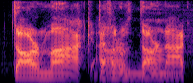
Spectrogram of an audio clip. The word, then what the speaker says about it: Darmok: And I believe it's Darmok.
